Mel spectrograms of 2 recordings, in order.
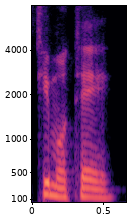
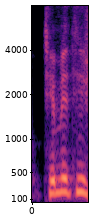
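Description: First: The name is said with French sounds. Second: The name is said with English sounds. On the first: "actually it's Timothée" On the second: "So Timothy Chalamet"

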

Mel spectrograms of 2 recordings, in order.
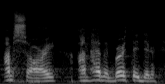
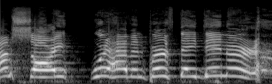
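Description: First: It is said politely and gently. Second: It is said firmly, sounding fed up.

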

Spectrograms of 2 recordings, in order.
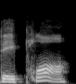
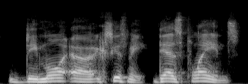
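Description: First: The name is said in a French way. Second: The name is said in an American English way.

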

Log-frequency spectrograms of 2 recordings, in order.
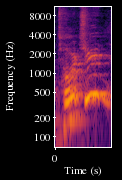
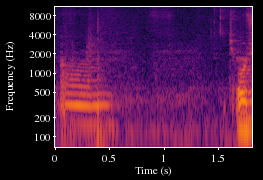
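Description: First: The word is said with clear excitement. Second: The word is said without much excitement. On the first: The speaker calls it right. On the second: The speaker calls it wrong.

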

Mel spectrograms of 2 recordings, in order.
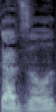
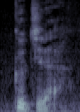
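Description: First: The name is said with an English pronunciation. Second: The name is said with a Japanese pronunciation. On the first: "we call it Godzilla" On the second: "the actual pronunciation is something closer to"

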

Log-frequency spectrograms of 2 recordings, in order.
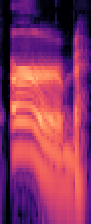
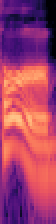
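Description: First: The word begins with a silent H. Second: The word begins with a pronounced H sound. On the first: The speaker calls it right. "it's a silent H" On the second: The speaker calls it wrong. "it's not herb"

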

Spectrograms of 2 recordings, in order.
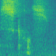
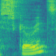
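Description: First: It is said the northern English way. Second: It is said the southern English way.

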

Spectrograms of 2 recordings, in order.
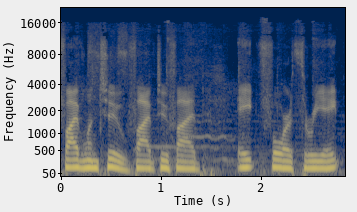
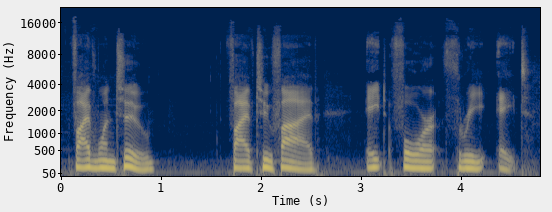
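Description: First: The number is said quickly. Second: The number is said slowly.

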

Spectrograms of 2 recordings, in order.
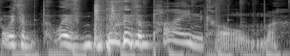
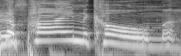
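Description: First: It is said quietly, far from the microphone. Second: It is said louder, close to the microphone. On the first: The speaker calls it wrong. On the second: The speaker calls it right.

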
